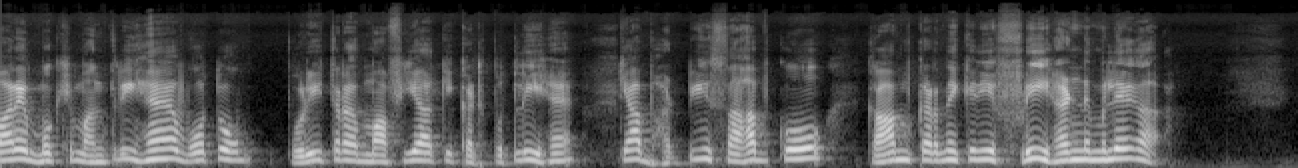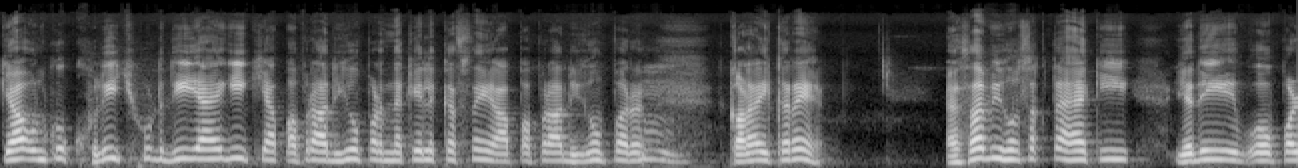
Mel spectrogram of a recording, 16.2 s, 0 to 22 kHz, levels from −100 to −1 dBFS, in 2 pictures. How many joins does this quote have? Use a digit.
1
